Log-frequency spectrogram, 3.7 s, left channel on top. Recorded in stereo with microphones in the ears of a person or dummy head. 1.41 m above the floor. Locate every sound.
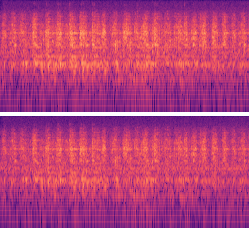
0.0 s a lawn mower: 30° left (ahead or behind)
